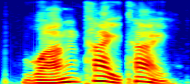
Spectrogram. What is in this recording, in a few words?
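"wang2tai4tai4", Mandarin Chinese; Mrs. Wang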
